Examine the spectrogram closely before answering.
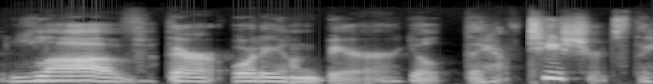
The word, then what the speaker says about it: Orion: It's spelled Orion, like Orion, but they pronounce it Orion.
